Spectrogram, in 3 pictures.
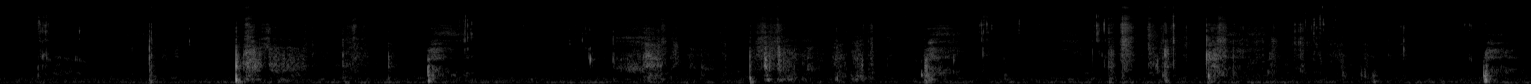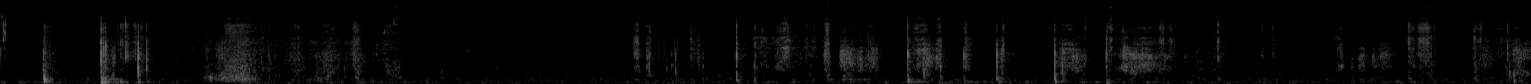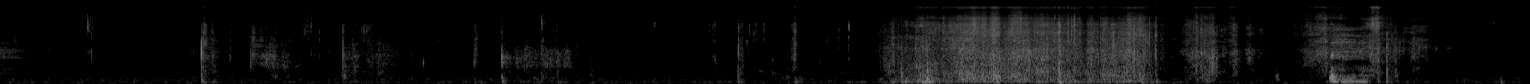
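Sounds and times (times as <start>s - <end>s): person chewing and crunching food: 0.2s - 2.0s, 5.6s - 15.9s, 31.4s - 31.8s, 32.6s - 45.8s
paper napkin rustling: 39.4s - 45.2s.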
